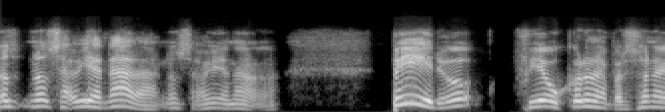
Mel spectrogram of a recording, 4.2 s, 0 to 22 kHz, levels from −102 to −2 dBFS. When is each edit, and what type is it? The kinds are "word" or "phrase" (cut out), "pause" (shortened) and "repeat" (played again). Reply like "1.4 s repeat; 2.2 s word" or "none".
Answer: 3.1 s pause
